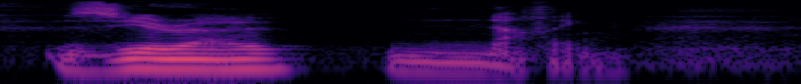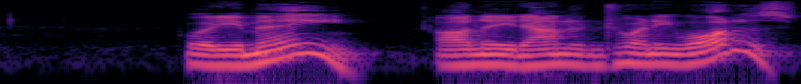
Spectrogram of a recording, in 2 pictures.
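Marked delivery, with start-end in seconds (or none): 3.3-5.3 put-on twangy voice, much higher and louder. Retelling what car audio customers used to say, in a twangy car audio customer voice. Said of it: "not all car audio customers have that particular voice".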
